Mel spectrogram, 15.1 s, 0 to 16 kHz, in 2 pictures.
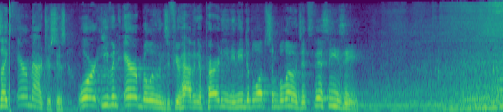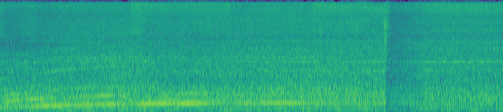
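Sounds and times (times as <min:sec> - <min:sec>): vacuum cleaner motor whine: 0:05.4 - 0:15.0.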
